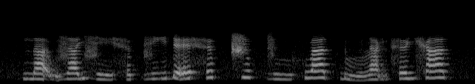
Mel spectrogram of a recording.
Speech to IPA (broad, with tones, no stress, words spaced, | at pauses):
na̰ː˧˨wza˨˦jze̤˨˩hə˨˩p̚ zi˨˦ɗɛ̰˧˥ hə˦˥p̚t͡ɕo˦˥p̚zṳ˨˩ hwa˦˥t̚ ɓu˧˩ la̰˧˨ŋhə˧jxa˦˥t̚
